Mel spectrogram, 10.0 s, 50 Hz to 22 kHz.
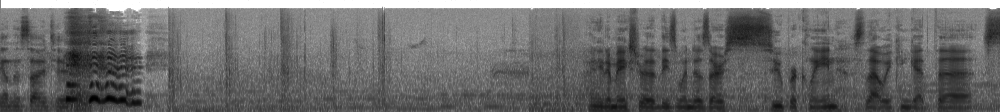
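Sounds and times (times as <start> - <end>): footsteps on gravel: 1.6 - 6.2.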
